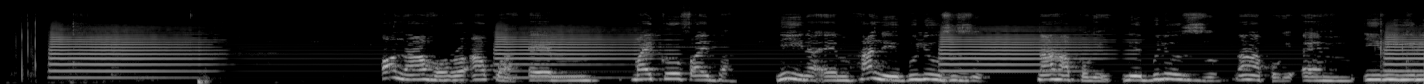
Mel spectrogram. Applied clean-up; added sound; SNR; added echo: classical method spectral subtraction.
